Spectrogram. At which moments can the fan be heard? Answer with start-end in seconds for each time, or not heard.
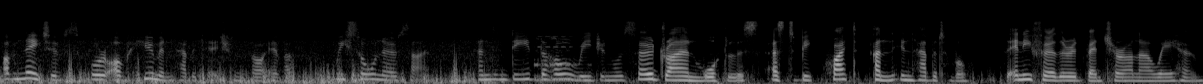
0.0-11.9.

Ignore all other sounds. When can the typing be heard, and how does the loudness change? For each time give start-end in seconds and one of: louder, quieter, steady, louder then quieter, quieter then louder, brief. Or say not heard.
not heard.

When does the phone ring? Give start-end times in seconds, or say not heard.
5.3-6.0.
